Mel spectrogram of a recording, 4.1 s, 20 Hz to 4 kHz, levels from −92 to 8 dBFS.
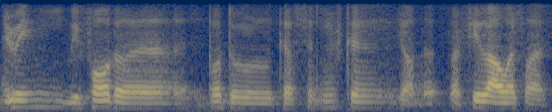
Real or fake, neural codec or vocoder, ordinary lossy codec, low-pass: fake; codec, 16 kHz, 0.5 kbps, FunCodec, trained on Chinese and English, 25 frames a second; none; 3.6 kHz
